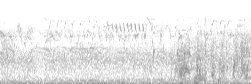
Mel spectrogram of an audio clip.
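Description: Songbirds singing outdoors, with a rapid high trill heard twice, over a steady low rumble.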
